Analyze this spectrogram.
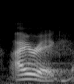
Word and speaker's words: Erig: known you forever how do you say it irig okay i won't say that wrong again she's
